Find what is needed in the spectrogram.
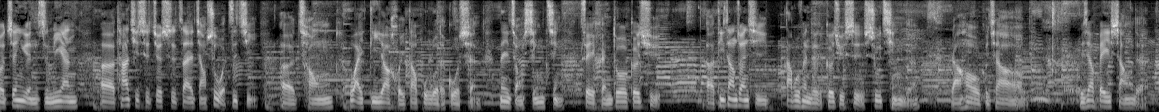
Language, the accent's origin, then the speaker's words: Chinese; Taiwan; 可是我真的，我虽然我的老家，我的。我们都是住石板屋，可是我还真的没有发现石板屋上面有天窗。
